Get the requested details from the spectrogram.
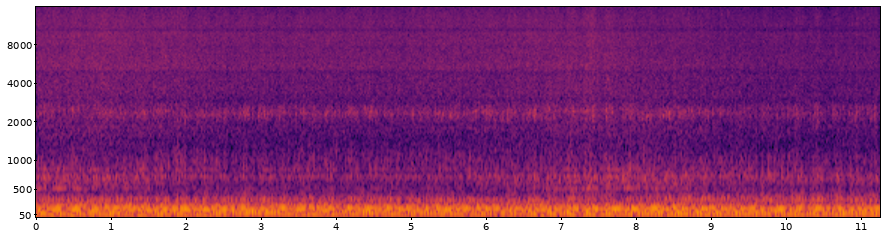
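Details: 2004 Chevrolet Colorado with 5.3L V8 swap and Texas Speed stage 4 cam (223/226, .600 lift, 111 LSA), warm, tuned idle about 925 rpm, trims -3 to -4: deep choppy lope, steady without stumbling or stalling; normal cammed idle.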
